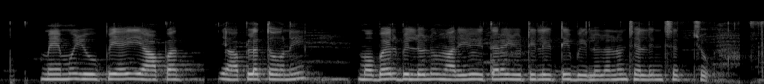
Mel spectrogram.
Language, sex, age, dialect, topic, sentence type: Telugu, female, 18-24, Telangana, banking, statement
